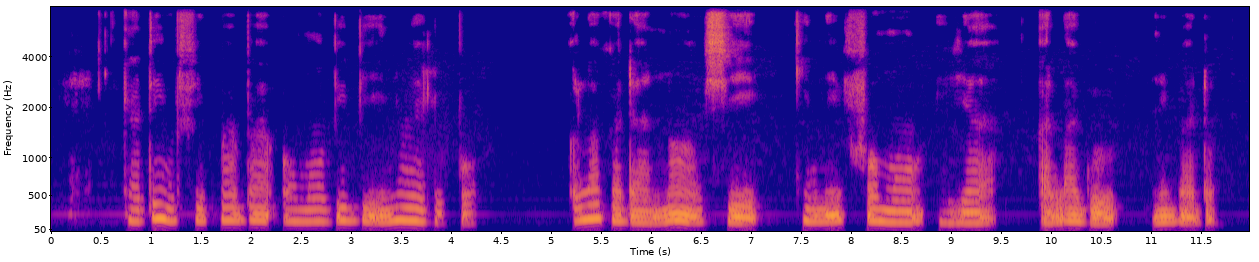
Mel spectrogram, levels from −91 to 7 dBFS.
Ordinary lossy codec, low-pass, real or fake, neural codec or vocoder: none; none; real; none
